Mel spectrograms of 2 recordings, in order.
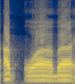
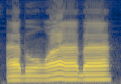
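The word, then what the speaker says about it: أبوابا: Nah, hati-hati dalam melafalkan qalqalah, sering terjadi kesalahan yaitu dalam melafalkan qalqalah, yaitu membacanya dengan tidak memantulkannya, misalnya abwaba, ini salah. Yang kedua menambahkan hamzah, misalnya abwaba, ini juga salah.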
